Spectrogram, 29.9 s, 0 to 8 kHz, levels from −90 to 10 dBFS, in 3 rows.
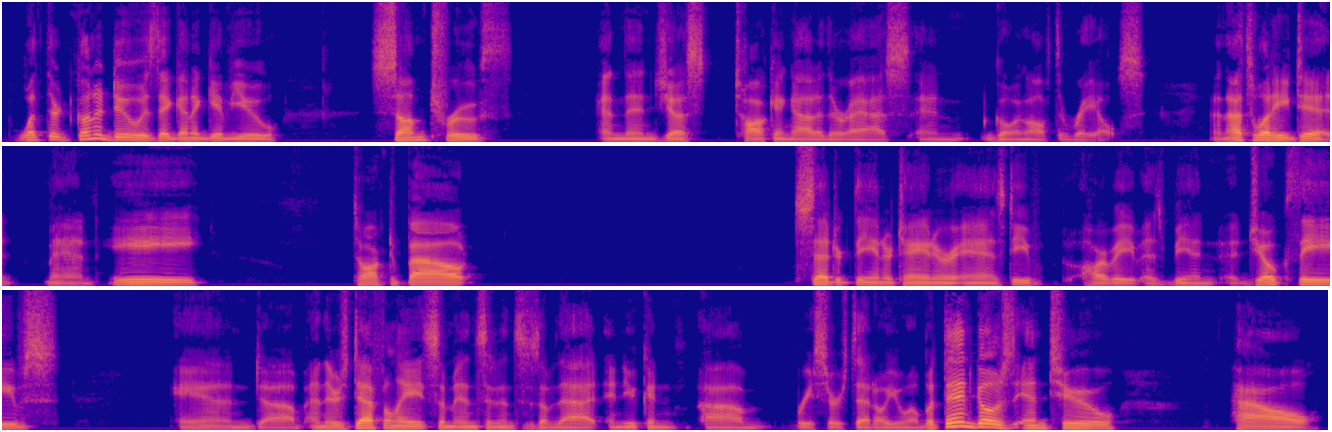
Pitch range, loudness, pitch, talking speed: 100-125 Hz, -25 LUFS, 115 Hz, 135 wpm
